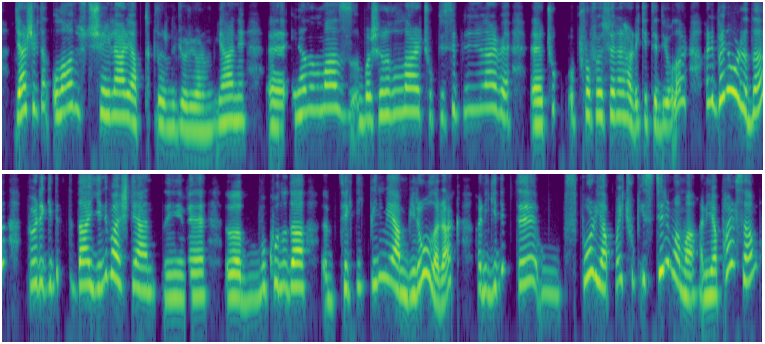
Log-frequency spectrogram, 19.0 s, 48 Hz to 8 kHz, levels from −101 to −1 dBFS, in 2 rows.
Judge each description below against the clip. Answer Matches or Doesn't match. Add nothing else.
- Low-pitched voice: Doesn't match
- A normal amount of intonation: Doesn't match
